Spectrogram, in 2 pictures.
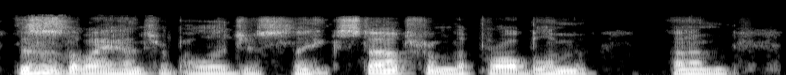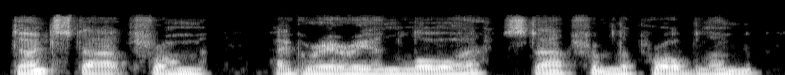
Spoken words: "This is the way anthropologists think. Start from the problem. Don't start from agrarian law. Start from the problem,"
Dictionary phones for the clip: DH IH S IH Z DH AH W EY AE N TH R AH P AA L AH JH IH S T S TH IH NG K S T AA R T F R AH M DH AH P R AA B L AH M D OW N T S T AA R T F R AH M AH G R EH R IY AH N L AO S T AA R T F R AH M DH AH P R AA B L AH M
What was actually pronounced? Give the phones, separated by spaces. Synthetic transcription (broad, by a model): DH IH S IH Z DH AH W EY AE N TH R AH P AA L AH JH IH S S TH IH NG K S T AA R T F R AH M DH AH P R AA B L AH M D OW N T S T AA R T F R AH M AH G R EH R IY AH N L AO S T AA R T F R AH M DH AH P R AA B L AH M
